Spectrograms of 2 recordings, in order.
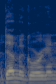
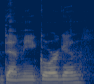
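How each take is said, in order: First: The first part is said as 'demo'. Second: The first part is said as 'demi'. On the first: The speaker calls it right. "it's called a Demogorgon" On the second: The speaker calls it wrong. "not a Demigorgon"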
